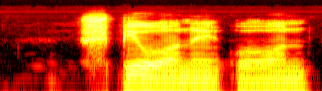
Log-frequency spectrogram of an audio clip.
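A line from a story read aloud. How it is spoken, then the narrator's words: Even-voiced correction. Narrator (Russian): таким же ровным голосом поправил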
